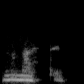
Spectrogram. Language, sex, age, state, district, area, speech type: Hindi, female, 18-30, Uttar Pradesh, Ghazipur, urban, conversation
